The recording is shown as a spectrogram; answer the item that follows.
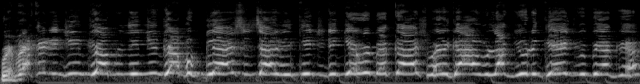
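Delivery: put-on very high, shrill, scolding old-lady yell. Drag performer scolding a character named Rebecca, yelling in an old lady voice. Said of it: "I'm always yelling at her in an old lady voice".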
